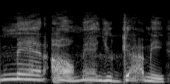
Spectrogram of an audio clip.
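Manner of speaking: high, amazed retelling of praise; lightly voiced delighted star; impressed. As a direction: imitate being floored by a question. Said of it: "He's like".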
